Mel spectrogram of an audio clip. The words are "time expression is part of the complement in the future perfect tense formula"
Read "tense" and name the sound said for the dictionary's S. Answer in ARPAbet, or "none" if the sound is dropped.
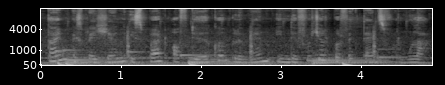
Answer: S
